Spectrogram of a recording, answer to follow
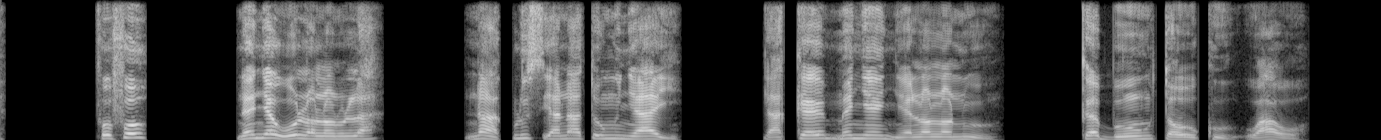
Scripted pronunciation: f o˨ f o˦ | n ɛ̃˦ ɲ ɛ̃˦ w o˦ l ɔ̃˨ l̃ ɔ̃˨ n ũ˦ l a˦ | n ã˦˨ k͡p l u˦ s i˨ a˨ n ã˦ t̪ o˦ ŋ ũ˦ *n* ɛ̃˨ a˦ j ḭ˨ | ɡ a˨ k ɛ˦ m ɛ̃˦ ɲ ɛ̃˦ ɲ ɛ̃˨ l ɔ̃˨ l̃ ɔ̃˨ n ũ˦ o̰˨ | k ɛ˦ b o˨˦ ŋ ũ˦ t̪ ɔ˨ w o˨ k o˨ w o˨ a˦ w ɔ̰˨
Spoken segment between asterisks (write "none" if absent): ɲ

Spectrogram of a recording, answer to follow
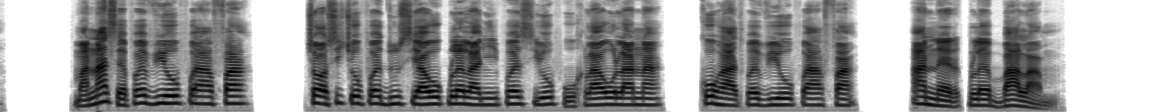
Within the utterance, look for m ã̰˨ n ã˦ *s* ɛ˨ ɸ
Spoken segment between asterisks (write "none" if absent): s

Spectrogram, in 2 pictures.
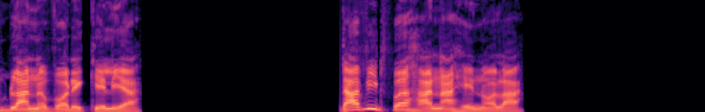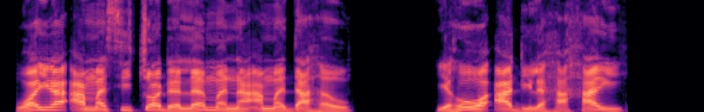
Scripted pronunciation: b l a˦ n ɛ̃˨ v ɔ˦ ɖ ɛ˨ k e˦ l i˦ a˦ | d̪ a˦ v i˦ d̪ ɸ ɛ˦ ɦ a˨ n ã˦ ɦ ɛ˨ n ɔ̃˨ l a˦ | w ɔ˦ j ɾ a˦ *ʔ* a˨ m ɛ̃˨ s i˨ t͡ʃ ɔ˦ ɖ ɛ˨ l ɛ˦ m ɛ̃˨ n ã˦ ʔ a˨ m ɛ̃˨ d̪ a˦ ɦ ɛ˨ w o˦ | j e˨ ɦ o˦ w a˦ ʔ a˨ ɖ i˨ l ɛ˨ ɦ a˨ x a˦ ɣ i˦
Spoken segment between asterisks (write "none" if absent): ʔ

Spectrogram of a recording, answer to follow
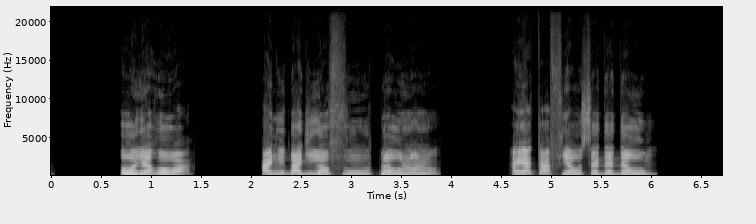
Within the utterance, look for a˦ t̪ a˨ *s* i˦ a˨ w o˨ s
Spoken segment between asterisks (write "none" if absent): f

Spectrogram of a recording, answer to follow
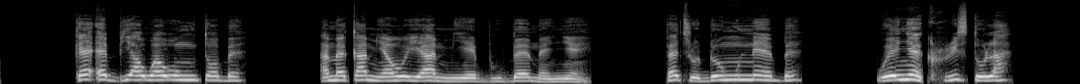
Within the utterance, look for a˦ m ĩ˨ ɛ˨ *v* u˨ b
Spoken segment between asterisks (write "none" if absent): b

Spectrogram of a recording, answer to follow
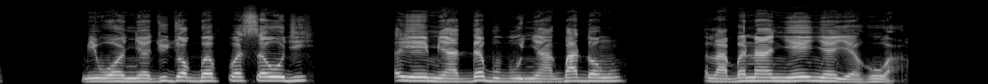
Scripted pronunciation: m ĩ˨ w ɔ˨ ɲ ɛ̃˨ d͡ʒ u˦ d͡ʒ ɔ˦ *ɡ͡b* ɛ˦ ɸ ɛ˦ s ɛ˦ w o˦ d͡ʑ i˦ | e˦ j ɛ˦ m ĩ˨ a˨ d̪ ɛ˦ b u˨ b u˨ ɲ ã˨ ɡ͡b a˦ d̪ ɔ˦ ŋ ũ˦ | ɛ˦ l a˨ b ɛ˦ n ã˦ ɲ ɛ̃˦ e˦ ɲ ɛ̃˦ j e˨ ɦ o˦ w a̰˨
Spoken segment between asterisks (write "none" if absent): ɡ͡b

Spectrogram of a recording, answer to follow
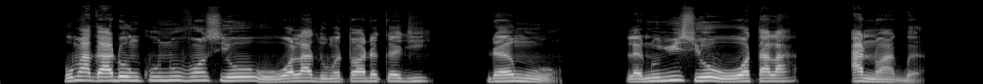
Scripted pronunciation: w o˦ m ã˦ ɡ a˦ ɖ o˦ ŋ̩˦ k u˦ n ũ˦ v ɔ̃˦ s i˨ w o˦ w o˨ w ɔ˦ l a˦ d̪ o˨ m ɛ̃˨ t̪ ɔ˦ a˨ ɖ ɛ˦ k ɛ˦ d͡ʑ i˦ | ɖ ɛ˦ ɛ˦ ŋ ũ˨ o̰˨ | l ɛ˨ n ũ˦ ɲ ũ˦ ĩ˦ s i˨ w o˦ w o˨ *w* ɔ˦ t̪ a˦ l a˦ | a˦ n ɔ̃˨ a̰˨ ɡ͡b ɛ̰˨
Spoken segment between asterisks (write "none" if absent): w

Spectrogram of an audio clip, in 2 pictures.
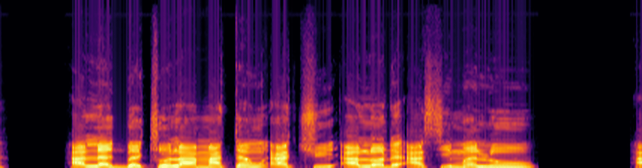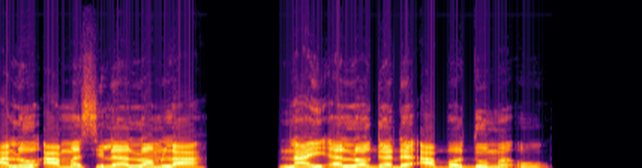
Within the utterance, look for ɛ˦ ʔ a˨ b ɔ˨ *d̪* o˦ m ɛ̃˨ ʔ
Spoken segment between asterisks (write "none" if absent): d̪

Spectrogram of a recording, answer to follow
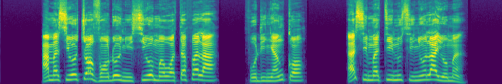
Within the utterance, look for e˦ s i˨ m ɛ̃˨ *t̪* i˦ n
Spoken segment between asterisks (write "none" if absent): t̪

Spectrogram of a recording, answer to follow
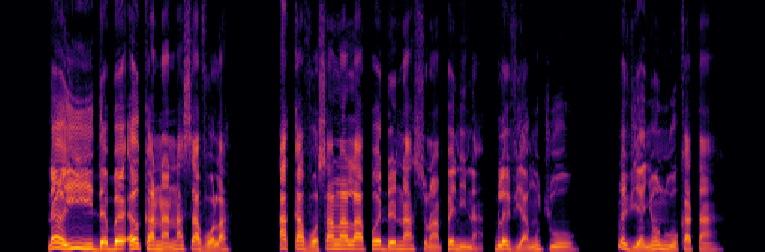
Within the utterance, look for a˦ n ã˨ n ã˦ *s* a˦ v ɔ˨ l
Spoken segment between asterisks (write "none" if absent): s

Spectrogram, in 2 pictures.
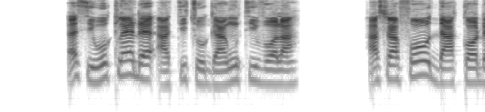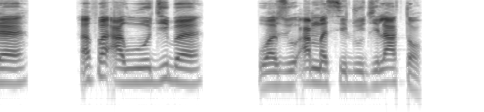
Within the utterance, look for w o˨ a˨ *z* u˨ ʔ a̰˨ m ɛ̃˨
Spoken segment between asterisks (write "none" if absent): z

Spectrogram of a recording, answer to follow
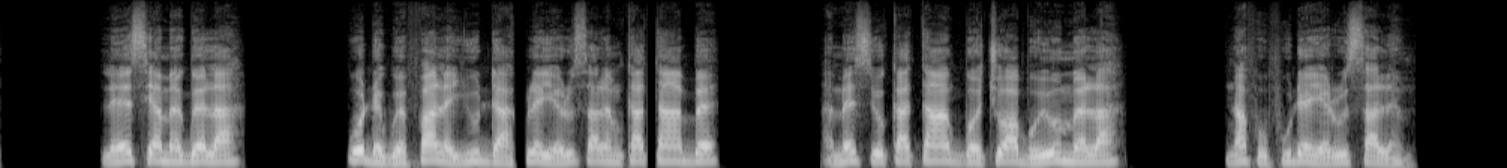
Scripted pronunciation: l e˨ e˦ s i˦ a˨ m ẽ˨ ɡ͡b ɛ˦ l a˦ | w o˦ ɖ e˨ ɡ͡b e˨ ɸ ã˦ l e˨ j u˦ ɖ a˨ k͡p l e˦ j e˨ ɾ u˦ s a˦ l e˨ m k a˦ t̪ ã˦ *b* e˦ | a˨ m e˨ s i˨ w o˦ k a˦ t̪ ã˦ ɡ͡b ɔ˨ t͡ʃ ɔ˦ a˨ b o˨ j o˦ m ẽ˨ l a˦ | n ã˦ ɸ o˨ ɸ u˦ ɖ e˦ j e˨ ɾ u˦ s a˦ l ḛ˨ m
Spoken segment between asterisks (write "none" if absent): b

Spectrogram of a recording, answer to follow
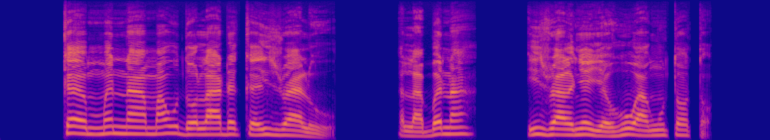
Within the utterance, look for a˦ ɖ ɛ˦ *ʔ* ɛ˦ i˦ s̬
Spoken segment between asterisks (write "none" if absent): k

